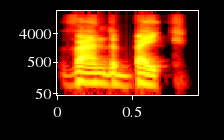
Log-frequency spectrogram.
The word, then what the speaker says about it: van de Beek: who said it is van der beek a lot of people see it keep saying it's pronounced bake like wake up you're talking about van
